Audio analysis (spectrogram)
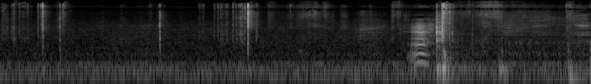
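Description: Scissors trim a small watercolor paper tag, giving a few sparse, quiet snips and clicks scattered through a hushed room, with a brief louder rustle and clatter near the end.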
